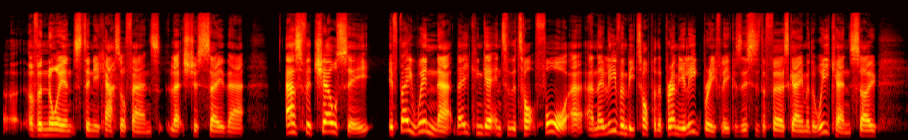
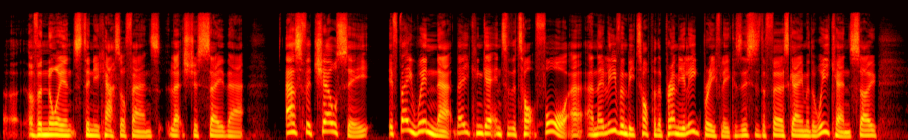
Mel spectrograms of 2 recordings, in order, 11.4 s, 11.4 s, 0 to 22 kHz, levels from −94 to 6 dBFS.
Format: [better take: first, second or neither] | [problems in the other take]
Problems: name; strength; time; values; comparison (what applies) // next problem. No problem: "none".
second | thin; very; fading below 350 Hz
